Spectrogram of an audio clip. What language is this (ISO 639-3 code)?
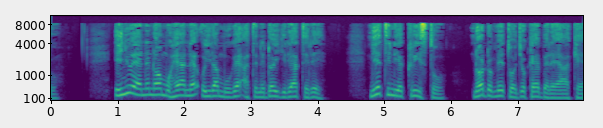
kik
